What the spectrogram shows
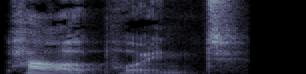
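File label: "power point", English, British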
